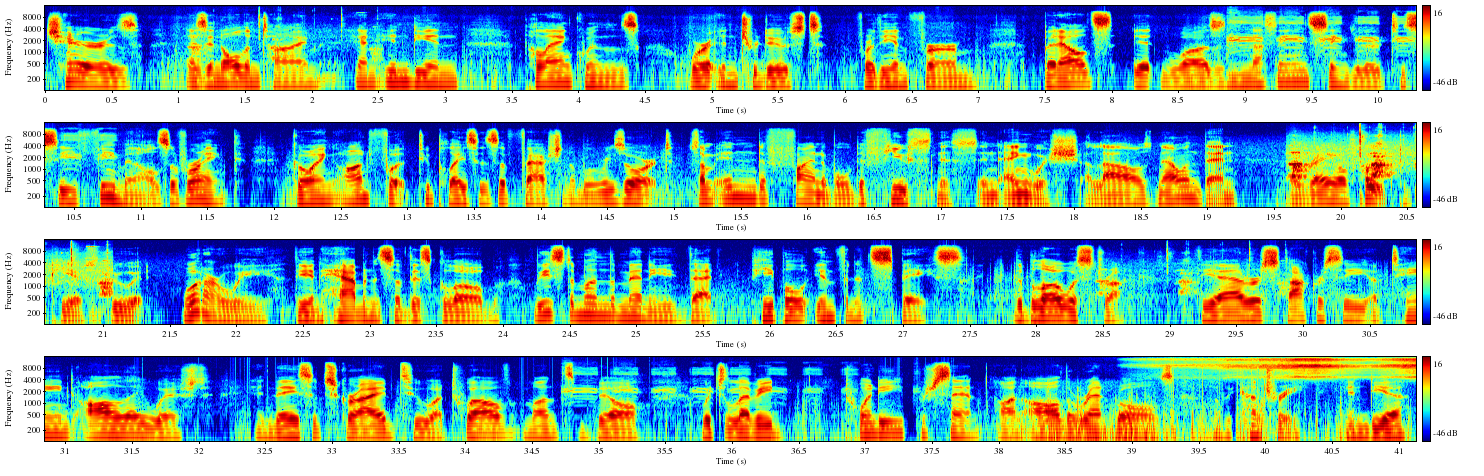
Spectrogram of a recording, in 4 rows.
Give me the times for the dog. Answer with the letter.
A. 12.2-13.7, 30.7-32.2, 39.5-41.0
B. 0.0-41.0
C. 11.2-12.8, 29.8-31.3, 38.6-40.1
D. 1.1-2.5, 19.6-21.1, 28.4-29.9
D.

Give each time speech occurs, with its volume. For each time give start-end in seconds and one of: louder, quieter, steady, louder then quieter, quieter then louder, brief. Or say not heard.
0.0-41.0 steady.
